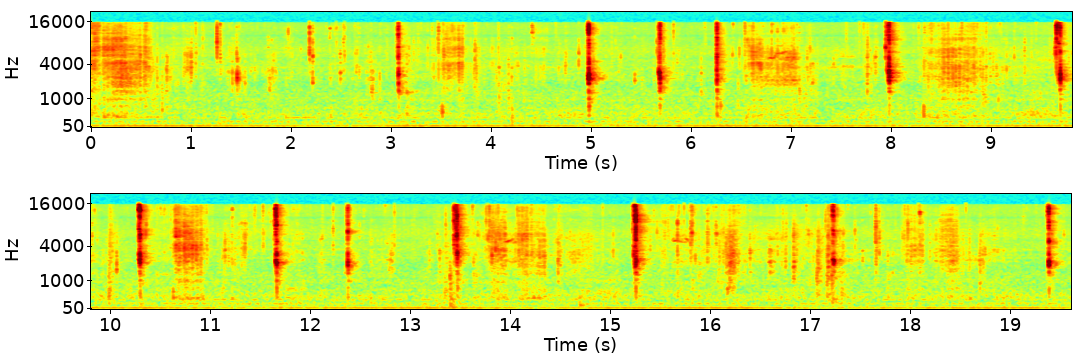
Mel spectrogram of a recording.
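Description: A person chewing fresh fruit close to the microphone, with faint, irregular wet mouth smacks about once a second.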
